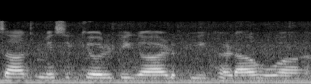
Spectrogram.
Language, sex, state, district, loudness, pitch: Hindi, female, Haryana, Charkhi Dadri, -15 LUFS, 135 Hz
